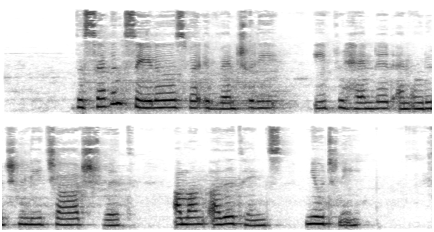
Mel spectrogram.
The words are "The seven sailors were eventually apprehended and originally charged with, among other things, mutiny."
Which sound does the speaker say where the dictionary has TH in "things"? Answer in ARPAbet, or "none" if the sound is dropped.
T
